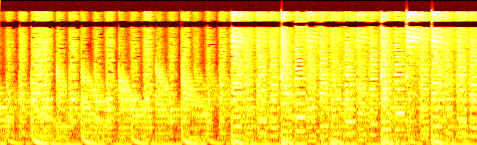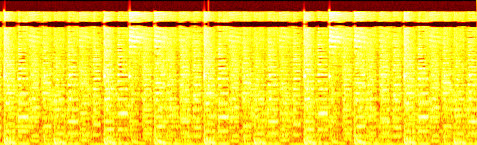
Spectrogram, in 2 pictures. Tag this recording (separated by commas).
Music, Percussion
